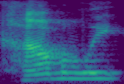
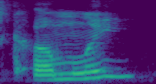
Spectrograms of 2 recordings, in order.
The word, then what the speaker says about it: comely: the king's inner circle known as the most commonly commonly woman in the seven kingdoms renee what does commonly mean how's it spelled c is spelled uh c-o-m-e-l-y i think it's comely comely and that pronounced company is you know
